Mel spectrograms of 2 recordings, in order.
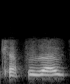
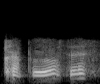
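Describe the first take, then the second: First: It is said with a Black Country pronunciation. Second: It is said with a Spanish pronunciation.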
